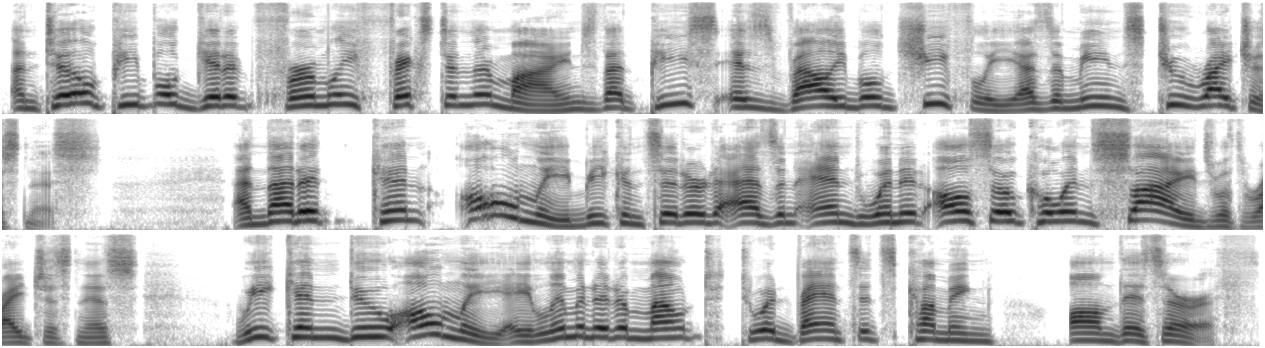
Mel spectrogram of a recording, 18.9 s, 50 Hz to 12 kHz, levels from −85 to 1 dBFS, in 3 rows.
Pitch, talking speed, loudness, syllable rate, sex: 200 Hz, 155 wpm, -19 LUFS, 4.4 syllables/s, male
